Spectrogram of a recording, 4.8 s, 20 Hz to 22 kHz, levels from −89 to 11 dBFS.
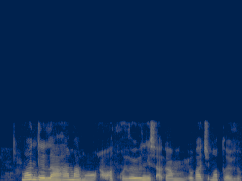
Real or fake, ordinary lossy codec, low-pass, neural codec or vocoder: fake; none; 7.2 kHz; autoencoder, 22.05 kHz, a latent of 192 numbers a frame, VITS, trained on one speaker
